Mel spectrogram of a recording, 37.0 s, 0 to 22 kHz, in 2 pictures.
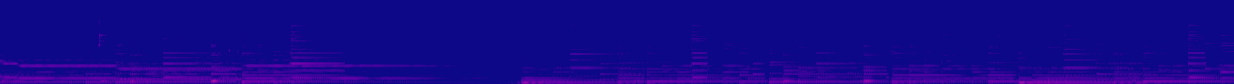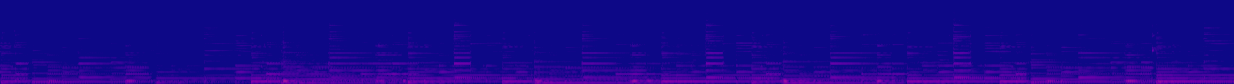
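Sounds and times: acoustic guitar music: 0.0s - 7.0s, 7.7s - 37.0s.

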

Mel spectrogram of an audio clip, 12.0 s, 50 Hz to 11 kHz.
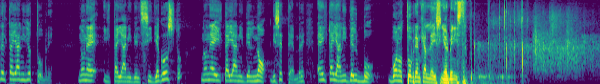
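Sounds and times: people clapping: 9.3s - 12.0s.

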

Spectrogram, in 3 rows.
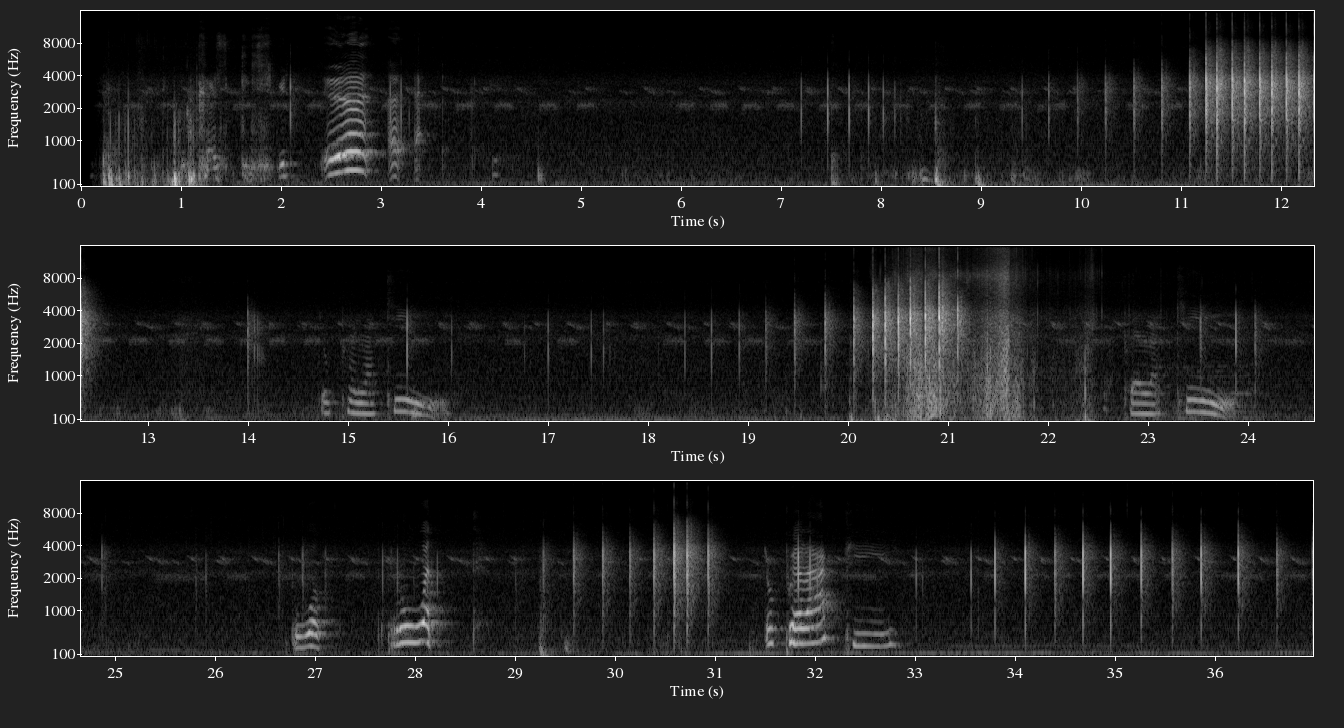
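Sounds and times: clacker balls knocking together: 7.2s - 12.6s, 18.3s - 21.2s, 29.2s - 32.1s, 33.0s - 36.9s.

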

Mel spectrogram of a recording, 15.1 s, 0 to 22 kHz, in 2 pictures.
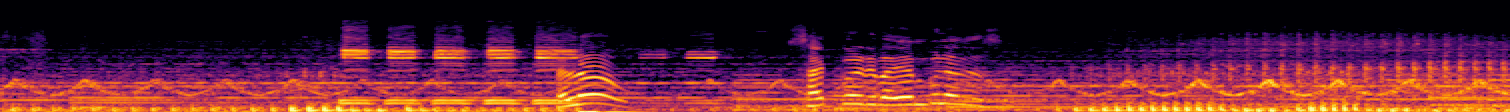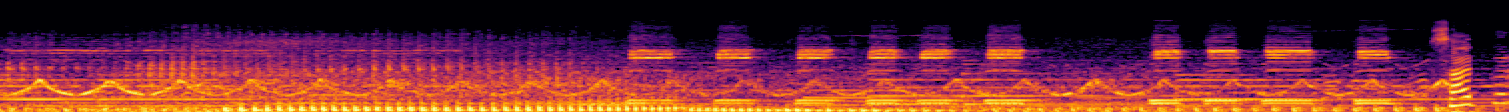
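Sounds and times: motorcycle engine running: 0.0s - 2.8s, 5.4s - 14.7s
ambulance siren yelping: 0.0s - 3.9s, 5.1s - 15.0s.

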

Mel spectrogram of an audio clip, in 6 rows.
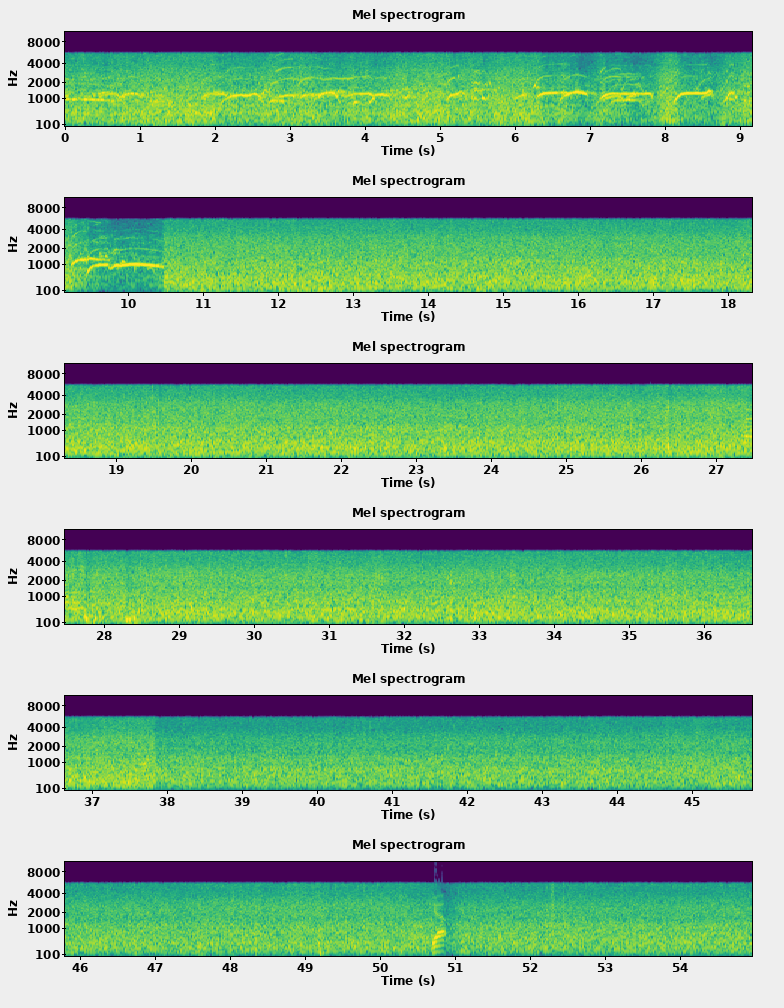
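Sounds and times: whitewater rapids rushing: 0.0s - 54.9s.

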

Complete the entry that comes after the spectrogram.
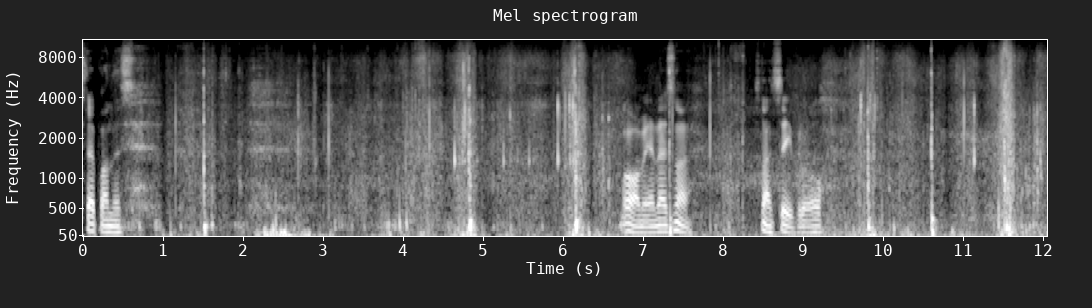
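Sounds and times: boots crunching through snow: 0.6s - 12.0s.

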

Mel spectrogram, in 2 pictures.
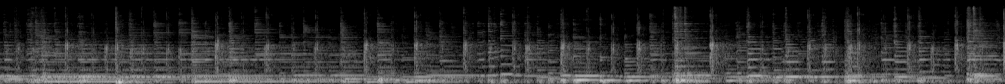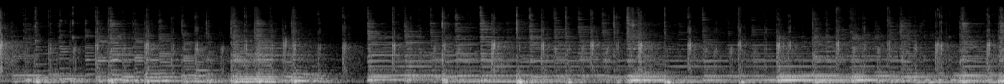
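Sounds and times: flamenco guitar playing: 0.0s - 20.0s
sharp hand-clapping: 0.0s - 20.0s.

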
